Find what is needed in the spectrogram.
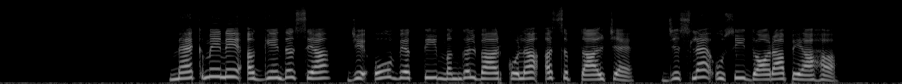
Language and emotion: Dogri, neutral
